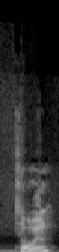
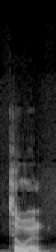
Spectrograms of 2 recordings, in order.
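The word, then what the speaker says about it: To Øl: Which I got to represent the Tuol. How do you say it? It's Tuol? Tuol. Yeah. Tool.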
